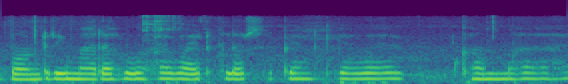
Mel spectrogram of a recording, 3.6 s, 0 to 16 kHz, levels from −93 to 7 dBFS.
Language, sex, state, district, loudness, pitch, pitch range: Hindi, female, Jharkhand, Garhwa, -15 LUFS, 240 Hz, 235-245 Hz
